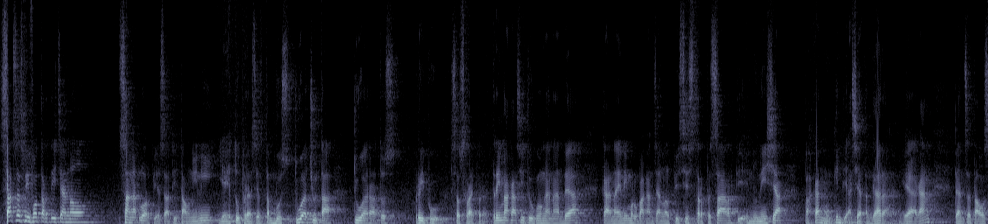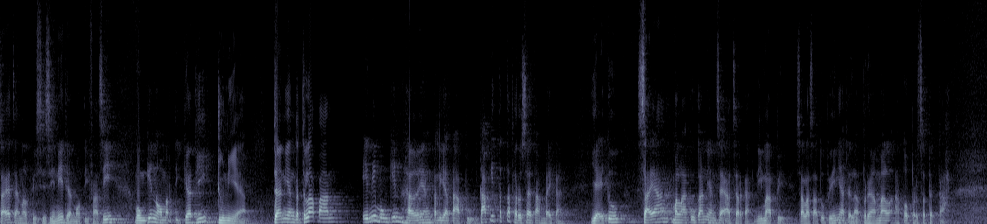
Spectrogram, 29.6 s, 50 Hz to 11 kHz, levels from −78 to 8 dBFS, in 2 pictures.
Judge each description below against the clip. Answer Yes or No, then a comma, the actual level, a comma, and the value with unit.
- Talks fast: Yes, fast, 150 wpm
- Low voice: Yes, low, 120 Hz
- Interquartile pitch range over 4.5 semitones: Yes, average, 5.1 semitones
